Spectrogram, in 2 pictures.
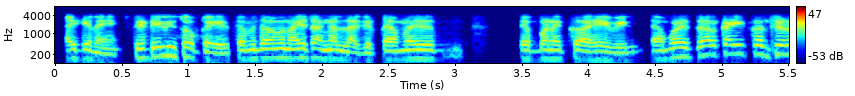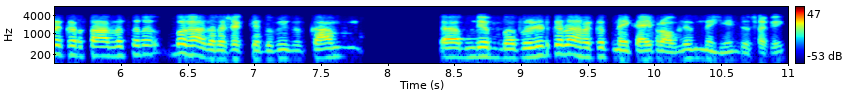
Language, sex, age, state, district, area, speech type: Marathi, male, 45-60, Maharashtra, Thane, rural, conversation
